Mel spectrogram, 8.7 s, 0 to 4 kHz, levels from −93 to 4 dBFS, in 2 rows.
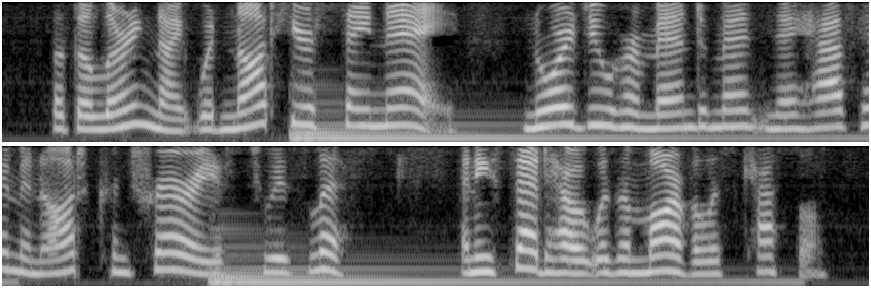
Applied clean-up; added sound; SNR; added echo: none; Bowed string instrument; 11 dB; none.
